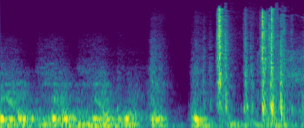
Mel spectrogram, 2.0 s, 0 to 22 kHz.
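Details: Ford Transit 115 350T RWD van, booster pack connected in the engine bay: a quick run of rapid light starter clicks with no cranking, then a pause; cause of the no-start is unconfirmed, owner suspects battery or parasitic drain.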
